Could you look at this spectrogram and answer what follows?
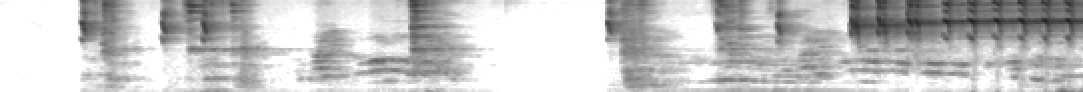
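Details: Velvet-fronted nuthatch in energetic song, recorded as tutor material for training other birds: loose, high chips and twitters, then a fast, even, piercing trill of repeated notes near the end.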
